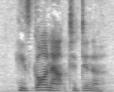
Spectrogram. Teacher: We stress he's gone out and dinner the two is unstressed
